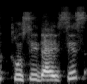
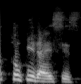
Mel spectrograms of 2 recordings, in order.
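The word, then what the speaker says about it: Thucydides: আচ্ছা, গ্রিক দার্শনিক, এটা দুইটাই উচ্চারণ করা যায়, সমস্যা নেই। একটা হইলো থুসিডাইসিস আর একটা হইলো থুকিডাইসিস, দুইটা ইউজ করা যাবে, কোনো সমস্যা নেই।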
